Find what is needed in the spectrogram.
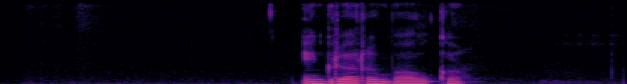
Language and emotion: Russian, neutral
